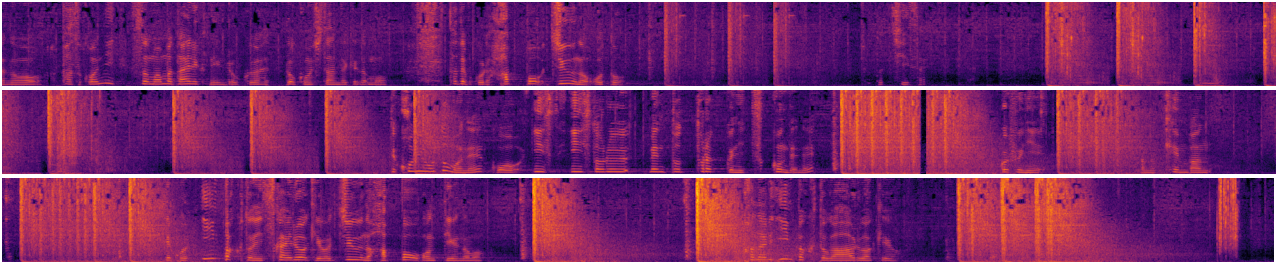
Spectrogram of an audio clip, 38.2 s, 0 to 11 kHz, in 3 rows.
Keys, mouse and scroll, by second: 2.6 click, 6.4 click, 7.0 click, 7.4 click, 8.6 right click, 9.1 click, 10.2 click, 10.9 click, 11.6 click, 12.3 click, 13.0 click, 14.2 click, 15.0 click, 15.7 click, 16.6-17.3 drag, 24.7 click, 37.4 click.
